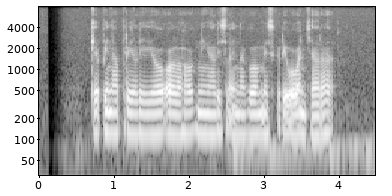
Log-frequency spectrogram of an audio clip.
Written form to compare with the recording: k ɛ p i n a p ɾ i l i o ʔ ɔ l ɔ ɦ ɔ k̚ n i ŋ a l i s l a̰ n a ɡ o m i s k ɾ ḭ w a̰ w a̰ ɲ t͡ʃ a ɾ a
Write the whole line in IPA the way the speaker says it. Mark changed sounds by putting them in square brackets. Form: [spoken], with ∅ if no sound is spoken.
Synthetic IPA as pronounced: k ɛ p i n a p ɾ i l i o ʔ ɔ l ɔ ɦ ɔ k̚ n i ŋ a l i s l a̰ n a ɡ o m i s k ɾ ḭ w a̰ w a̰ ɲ t͡ʃ a ɾ a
